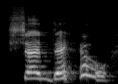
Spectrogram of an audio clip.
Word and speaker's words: Shadell: It's pronounced Shadell. Shadell. Shidell, Shidell. Shidell, Shidell, sorry for pronouncing your name wrong.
